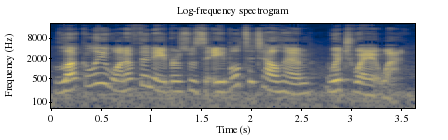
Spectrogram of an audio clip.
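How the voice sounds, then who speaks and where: A woman reading a children's storybook aloud like a teacher, in an animated, clearly phrased way. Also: medium pitch, brisk.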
